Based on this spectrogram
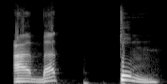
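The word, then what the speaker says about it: عبدتم: Cara baca wasal kan ini dalnya tidak dibaca jadi tidak diberi tanda sukun. Begitu langsung kita baca abad tum. Abad tum gitu.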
